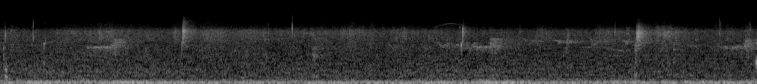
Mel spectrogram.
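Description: Outdoor ambience of short high bird chirps every few seconds and a few sharp clicks over a steady low rumble.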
